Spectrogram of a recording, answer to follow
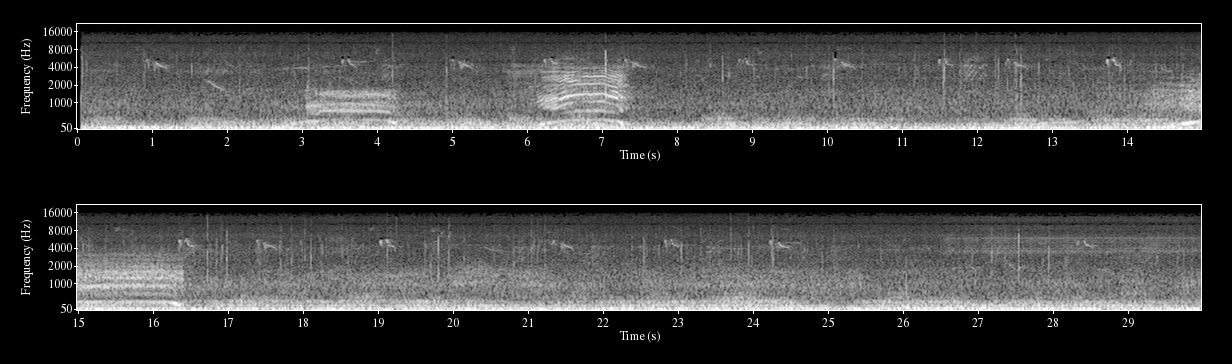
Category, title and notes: Soundscapes > Nature
Cows and sheep , hungry !!!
